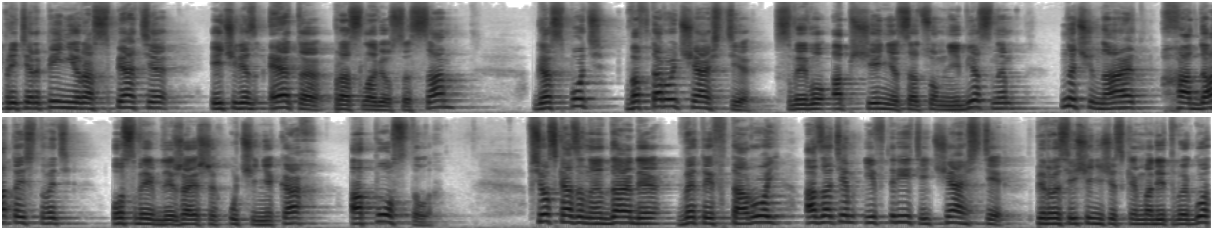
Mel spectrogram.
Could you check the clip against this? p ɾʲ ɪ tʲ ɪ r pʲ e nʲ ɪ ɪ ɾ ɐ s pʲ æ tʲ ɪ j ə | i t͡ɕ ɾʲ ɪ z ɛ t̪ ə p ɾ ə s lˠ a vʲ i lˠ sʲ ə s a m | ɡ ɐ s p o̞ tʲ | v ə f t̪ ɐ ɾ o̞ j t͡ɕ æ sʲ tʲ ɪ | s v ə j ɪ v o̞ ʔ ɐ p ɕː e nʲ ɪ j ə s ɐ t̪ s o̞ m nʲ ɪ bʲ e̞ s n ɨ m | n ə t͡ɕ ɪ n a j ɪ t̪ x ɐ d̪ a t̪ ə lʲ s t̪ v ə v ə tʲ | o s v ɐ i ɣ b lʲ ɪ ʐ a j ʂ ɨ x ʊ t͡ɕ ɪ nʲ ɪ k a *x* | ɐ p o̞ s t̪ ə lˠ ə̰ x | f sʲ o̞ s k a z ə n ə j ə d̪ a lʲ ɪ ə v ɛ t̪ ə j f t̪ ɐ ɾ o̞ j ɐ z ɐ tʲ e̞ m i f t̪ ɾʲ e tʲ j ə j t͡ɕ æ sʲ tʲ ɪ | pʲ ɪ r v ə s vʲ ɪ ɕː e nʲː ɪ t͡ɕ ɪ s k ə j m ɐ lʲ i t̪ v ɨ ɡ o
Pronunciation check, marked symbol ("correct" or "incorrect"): correct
